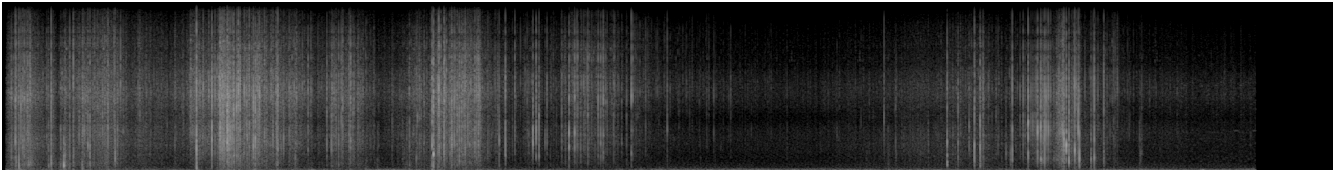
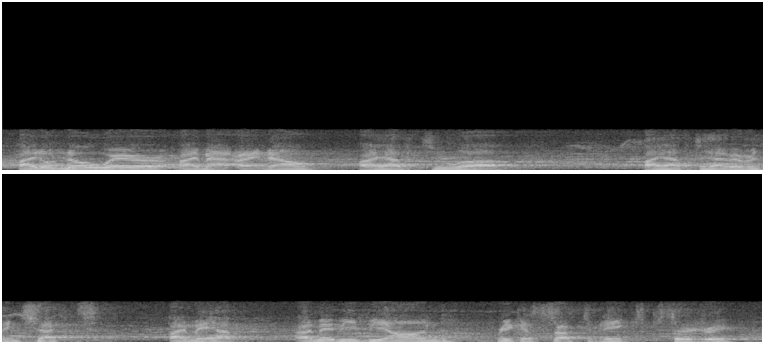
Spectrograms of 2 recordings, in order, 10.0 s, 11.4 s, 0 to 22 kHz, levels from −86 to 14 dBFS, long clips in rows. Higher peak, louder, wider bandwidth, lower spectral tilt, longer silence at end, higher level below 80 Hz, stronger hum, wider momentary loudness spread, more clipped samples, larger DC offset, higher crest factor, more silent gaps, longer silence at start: about the same, -2 dBFS vs -2 dBFS; second, -30 LUFS vs -15 LUFS; first, over 20 kHz vs 5.4 kHz; second, 1 dB/octave vs -8 dB/octave; first, 0.6 s vs 0 s; about the same, -56 dBFS vs -54 dBFS; neither; first, 24 LU vs 11 LU; neither; neither; first, 34 dB vs 14 dB; neither; about the same, 0.05 s vs 0 s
